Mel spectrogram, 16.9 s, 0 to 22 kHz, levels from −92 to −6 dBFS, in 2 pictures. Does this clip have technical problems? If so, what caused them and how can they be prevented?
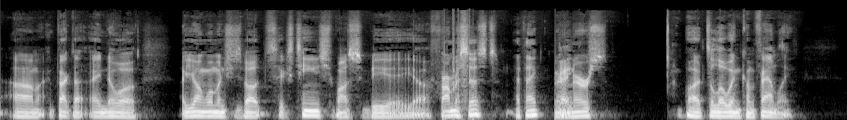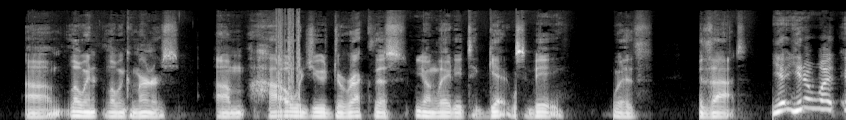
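Yes. Loose connector crackle at 4.42 to 4.73 s, just before "I think", and at 11.23 to 11.47 s, just before "you direct this young": a worn or dirty contact keeps making and breaking, chopping the signal into irregular scratchy bursts. Clean, reseat or replace the cable and connectors before recording.

Damaged data in a compressed stream at 5.55 s, between "I think" and "okay a nurse", and again at 13.63 s: corrupted bytes make the decoder lose sync and hunt for the next frame, giving a brief blip. Transfer and store files with checksums, and re-copy from a clean source.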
